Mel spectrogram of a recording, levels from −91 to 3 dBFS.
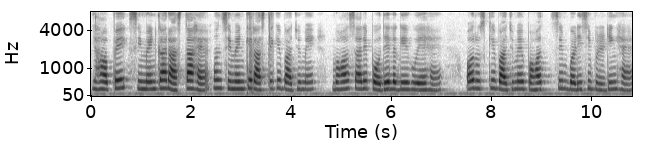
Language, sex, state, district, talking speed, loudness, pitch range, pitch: Hindi, female, Maharashtra, Pune, 160 wpm, -18 LUFS, 240-275 Hz, 255 Hz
